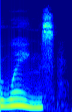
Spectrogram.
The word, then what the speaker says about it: wing: 最后提醒大家，有一个词跟它发音很像，w i n win i n 字母组合发的是前鼻音 in win，动词名词表示赢获胜，而我们今天学习的 i n g 结尾是一个后鼻音 wing。 wing，发音和拼写都有微弱的差异，希望大家可以仔细体会一下。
